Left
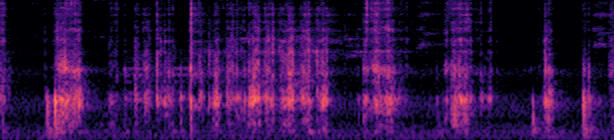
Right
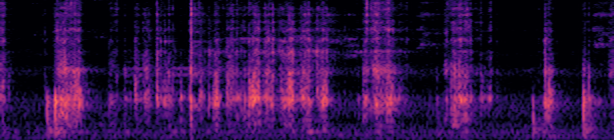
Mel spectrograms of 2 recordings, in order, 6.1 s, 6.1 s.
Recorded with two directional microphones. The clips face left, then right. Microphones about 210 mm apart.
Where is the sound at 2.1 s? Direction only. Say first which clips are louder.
Left 1 dB; 10° left (ahead or behind).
